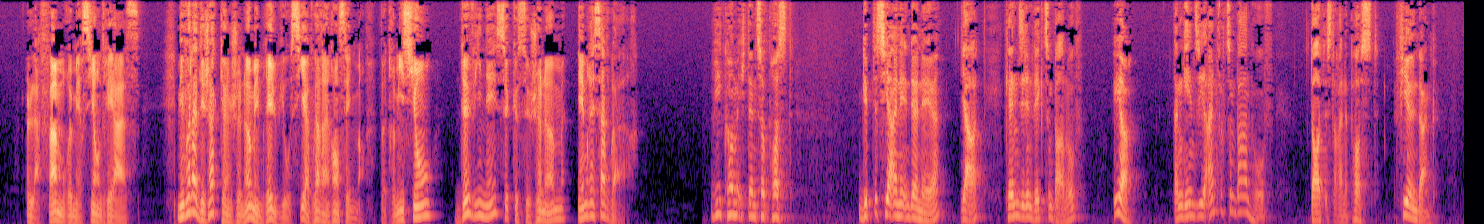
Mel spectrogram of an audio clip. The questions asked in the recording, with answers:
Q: Devinez ce que ce jeune homme aimerait savoir.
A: Le jeune homme aimerait savoir s'il y a un bureau de poste à proximité de l'hôtel.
